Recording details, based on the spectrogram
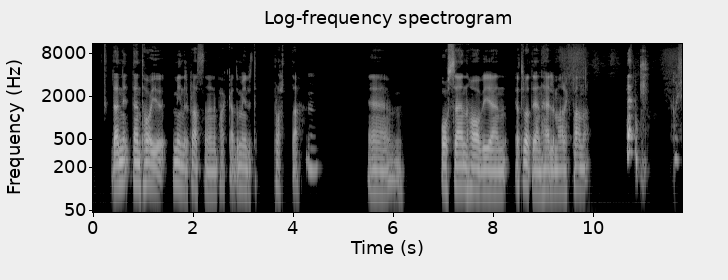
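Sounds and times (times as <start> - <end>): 
speech: 0.4 - 4.6, 5.5 - 6.3, 7.0 - 10.0, 10.6 - 11.7
person sneezing: 10.7 - 11.1.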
